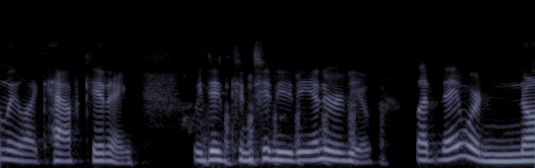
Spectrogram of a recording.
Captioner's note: laughs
